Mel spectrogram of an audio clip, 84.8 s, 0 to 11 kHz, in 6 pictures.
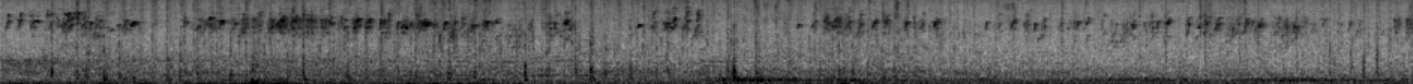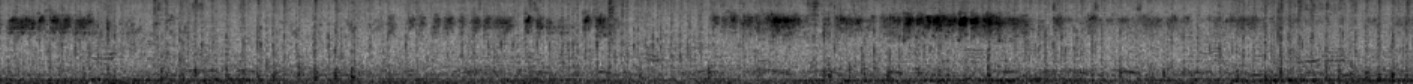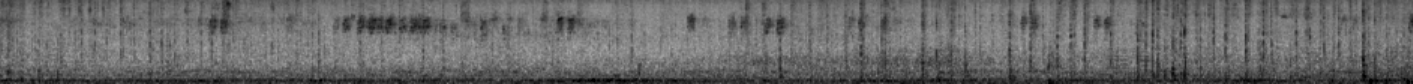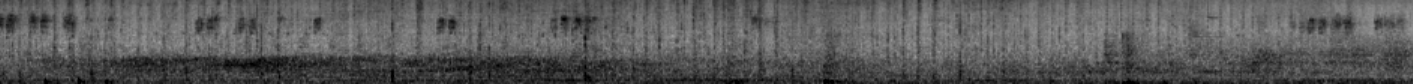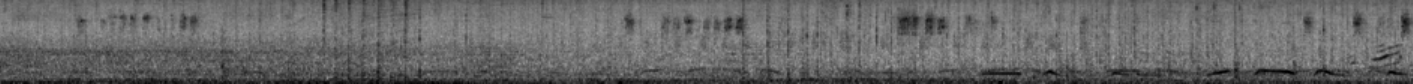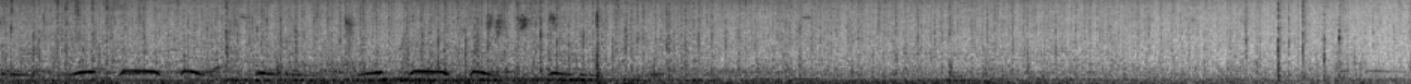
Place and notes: Lombron, France - Greenhouses
The Lombron farm is a huge gardening farm, producing a gigantic diversity of vegetables. Into the greenhouses, there's a lot of insects, prisonners into the tarpaulins. These insects try to go out, it makes the innumerable poc-poc sounds on the transparent tarpaulins. Outside, swallows wait, and regularly catch every insect going out.
14 August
